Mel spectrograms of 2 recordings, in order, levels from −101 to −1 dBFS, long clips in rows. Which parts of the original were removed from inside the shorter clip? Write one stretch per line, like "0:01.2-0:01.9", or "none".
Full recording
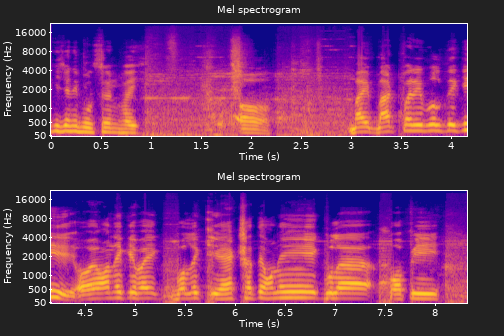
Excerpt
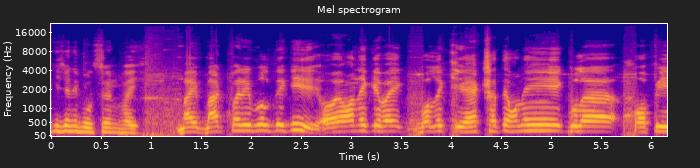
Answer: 0:01.1-0:02.8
